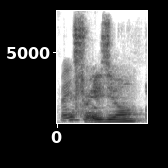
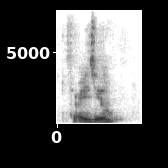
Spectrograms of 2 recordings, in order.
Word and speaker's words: Thrasio: Ich glaube, hat in den USA gestartet mit Thrasio, ich weiß gar nicht, wie spricht man sie denn aus? – Thrasio, glaube ich. Thrasio, ja.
